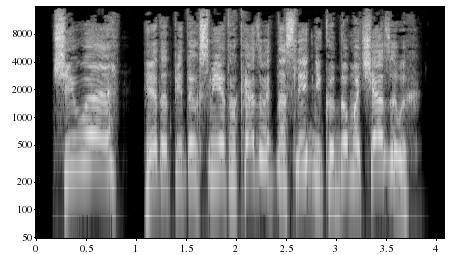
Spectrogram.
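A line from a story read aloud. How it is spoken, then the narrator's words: Young man shrieking again. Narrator (Russian): Опять завизжал парень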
